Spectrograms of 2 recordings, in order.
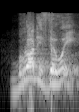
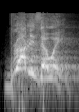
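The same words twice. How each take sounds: First: Said in the usual way. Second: Raised repeat. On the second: Shown as a demonstration.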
